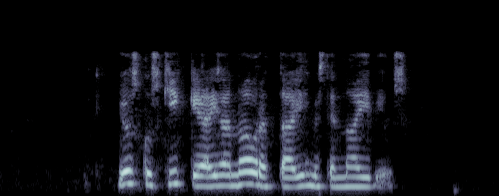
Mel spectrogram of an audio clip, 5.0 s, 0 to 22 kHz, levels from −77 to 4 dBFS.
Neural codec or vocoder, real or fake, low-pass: vocoder, 44.1 kHz, 128 mel bands every 256 samples, BigVGAN v2; fake; 7.2 kHz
